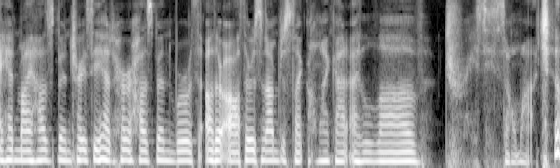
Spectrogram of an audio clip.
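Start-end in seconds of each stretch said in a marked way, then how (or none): 3.1-5.5 breathless whisper of adoration; a whispered fangirl gush. Retold or imitated. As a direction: whisper it like a secret crush. Gushing confession at dinner, retold.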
